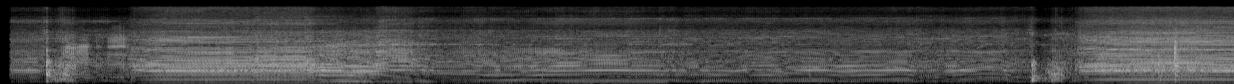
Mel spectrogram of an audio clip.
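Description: Homemade mini drill, a small DC motor in a PVC pipe, whining as it drills into a piece of wood. Its pitch sags and recovers as the bit is pressed in.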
